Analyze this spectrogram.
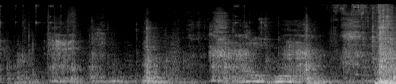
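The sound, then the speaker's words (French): A dog growls low and whimpers in short, uneven bursts, moderately loud, with a sharper noisy burst at the end and no talking. “T'as pas entendu un chien ?”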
